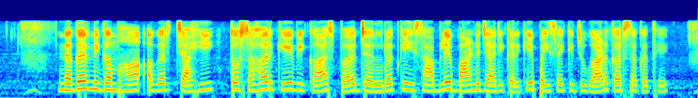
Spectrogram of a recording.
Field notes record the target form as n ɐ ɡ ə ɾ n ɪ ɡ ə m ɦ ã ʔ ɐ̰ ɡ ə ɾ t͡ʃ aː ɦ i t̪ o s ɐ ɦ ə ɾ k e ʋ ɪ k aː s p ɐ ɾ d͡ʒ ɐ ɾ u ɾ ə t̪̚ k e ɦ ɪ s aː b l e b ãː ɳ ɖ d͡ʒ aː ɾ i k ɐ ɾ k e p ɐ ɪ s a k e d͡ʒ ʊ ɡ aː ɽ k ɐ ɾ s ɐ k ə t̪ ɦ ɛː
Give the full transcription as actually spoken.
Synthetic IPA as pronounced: n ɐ ɡ ə ɾ n ɪ ɡ ə m ɦ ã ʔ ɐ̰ ɡ ə ɾ t͡ʃ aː ɦ i t̪ o s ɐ ɦ ə ɾ k e ʋ ɪ k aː s p ɐ ɾ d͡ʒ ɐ ɾ uː ɾ ə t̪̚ k e ɦ ɪ s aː b l e b ãː ɳ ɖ d͡ʒ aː ɾ i k ɐ ɾ k e p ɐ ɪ s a k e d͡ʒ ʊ ɡ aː ɽ k ɐ ɾ s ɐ k ə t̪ ɦ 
